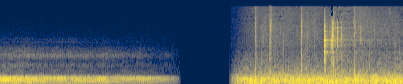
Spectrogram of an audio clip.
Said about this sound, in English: Try not to kick the bones. Sorry, I cannot see where I'm going well enough to avoid them.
